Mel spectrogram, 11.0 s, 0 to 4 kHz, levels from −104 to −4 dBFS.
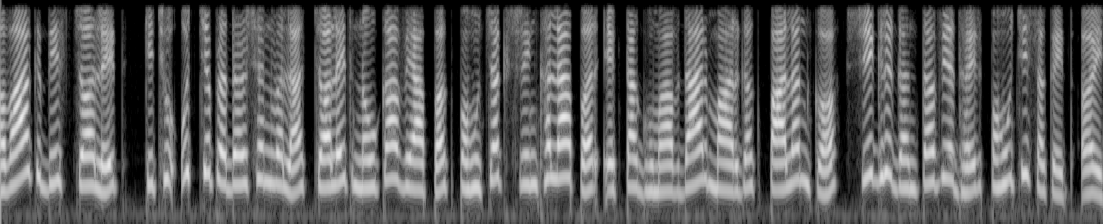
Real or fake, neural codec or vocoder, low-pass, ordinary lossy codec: real; none; 3.6 kHz; none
